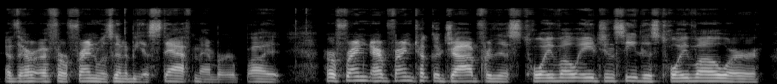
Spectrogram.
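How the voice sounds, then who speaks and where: A man in his thirties rambling candidly through a personal monologue for his video, halting often with restarts and fillers. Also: a little high, fairly even intonation, fairly bright tone. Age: 30s. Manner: candid, self-critical. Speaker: video creator.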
